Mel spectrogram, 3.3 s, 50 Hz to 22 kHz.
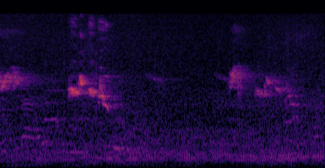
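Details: A red-whiskered bulbul used as a decoy for trapping, Chùa Hương, 28 November 2017, gives one bright slurred warble followed by a softer, falling phrase.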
